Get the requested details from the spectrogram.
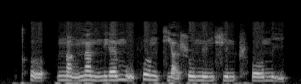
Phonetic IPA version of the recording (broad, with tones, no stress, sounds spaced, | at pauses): kʰ ɤ̰˨˩ | n̪ ɑ̰˨˩ ŋ n̪ a˥˨ n n̪ j ɛ˨˦ m ṵ˨˩ f ɤ˥˨ ŋ t͡ɕ j ä̰˨˩ ʂ u˦ n̪ y˨˦ n ɕ y˨˦ n ʈ͡ʂʰ o˨˦ ʊ̯ m ḭ˨˩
